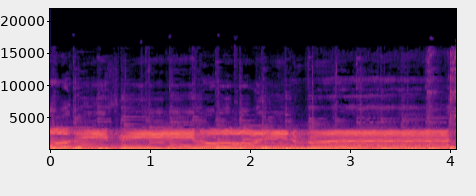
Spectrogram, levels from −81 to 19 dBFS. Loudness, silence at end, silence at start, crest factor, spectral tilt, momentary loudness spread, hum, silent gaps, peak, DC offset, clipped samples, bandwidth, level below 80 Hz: -12 LUFS; 0 s; 0 s; 12 dB; -6.5 dB/octave; 2 LU; none; none; 0 dBFS; under 0.1%; under 0.1%; 15.5 kHz; -24 dBFS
